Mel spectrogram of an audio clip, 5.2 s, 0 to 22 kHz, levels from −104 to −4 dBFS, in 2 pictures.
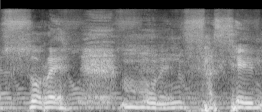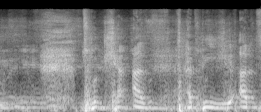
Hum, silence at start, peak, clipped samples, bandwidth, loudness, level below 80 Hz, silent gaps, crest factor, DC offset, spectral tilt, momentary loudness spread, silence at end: none; 0 s; 0 dBFS; under 0.1%; 15.5 kHz; -18 LUFS; -34 dBFS; none; 18 dB; under 0.1%; -4.5 dB/octave; 5 LU; 0 s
